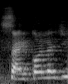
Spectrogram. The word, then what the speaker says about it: psychology: PSYCHOLOGY का उच्चारण साइकोलॉजी हो जाता है।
